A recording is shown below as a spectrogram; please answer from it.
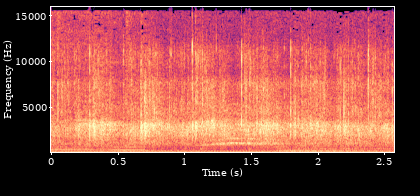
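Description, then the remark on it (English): An audience claps their hands in a dense, steady wash of applause as souls are coming, mixed with sustained musical tones and indistinct voices throughout. “Somebody said, This joy that I have, come on, clap your hands as these souls are coming.”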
